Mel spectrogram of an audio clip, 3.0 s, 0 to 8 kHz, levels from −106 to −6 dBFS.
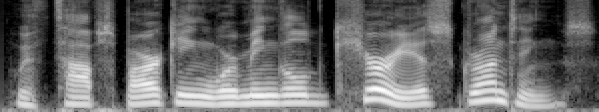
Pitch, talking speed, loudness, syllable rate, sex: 160 Hz, 140 wpm, -18 LUFS, 4.2 syllables/s, male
